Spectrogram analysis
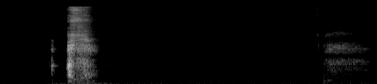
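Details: Sneeze deliberately induced with a matchstick during a sneezing challenge: a short intake of breath, then one sharp explosive sneeze, followed by a softer exhaled sound.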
